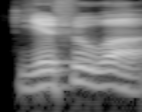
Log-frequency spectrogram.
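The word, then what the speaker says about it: ישוע: பிரியமானவர்களே நம் எல்லாருக்கும் தெரியும் எபிரேய மொழியில இயேசு என்கிற பெயர் எப்படி உச்சரிக்கப்படுகிறது யேசுவா என்று உச்சரிக்கப்படுகிறது. இந்த யேசுவா அப்படிங்கிறது நம்ம தமிழ்ல யோசுவா என்று அழைக்கிறோம்.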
